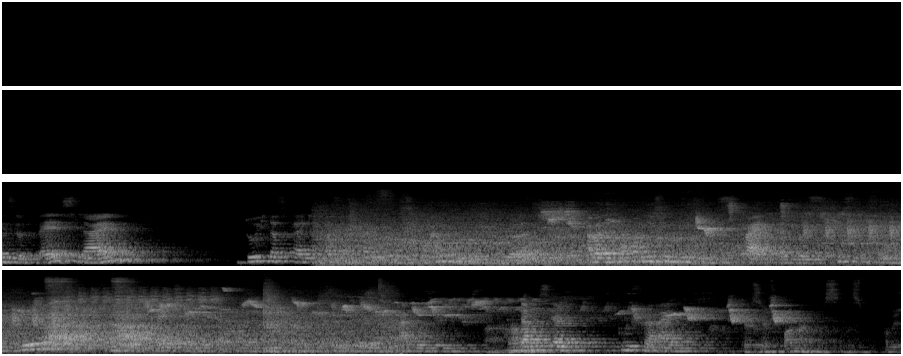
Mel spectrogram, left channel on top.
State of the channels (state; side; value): silent; left; digital silence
